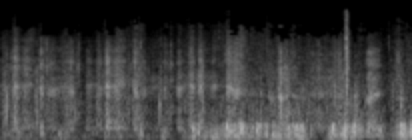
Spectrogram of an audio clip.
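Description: Rapid, heavy panting breaths, mixed with irregular rustling and bumping.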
